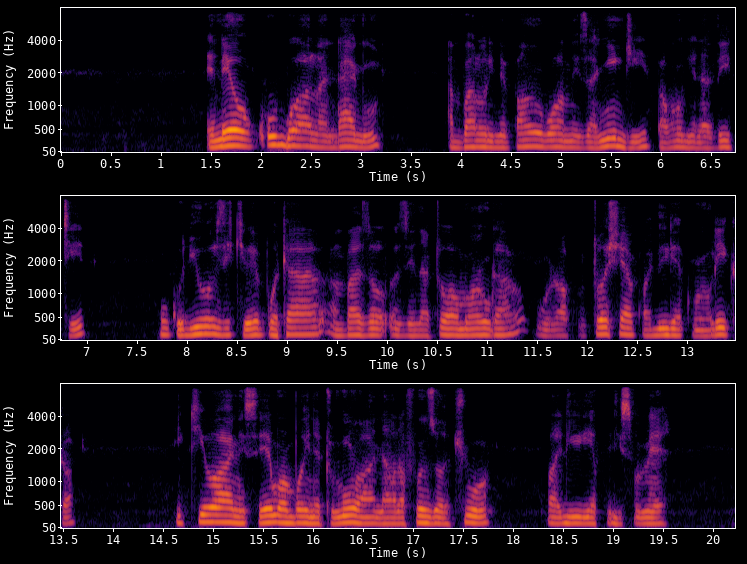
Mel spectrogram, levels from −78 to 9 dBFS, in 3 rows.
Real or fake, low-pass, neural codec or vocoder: fake; 7.2 kHz; codec, 24 kHz, 1 kbps, SNAC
